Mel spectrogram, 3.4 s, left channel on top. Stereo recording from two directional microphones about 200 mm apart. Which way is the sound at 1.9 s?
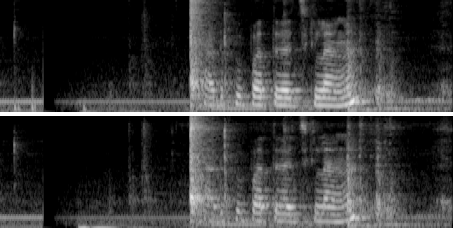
45° left (ahead or behind).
